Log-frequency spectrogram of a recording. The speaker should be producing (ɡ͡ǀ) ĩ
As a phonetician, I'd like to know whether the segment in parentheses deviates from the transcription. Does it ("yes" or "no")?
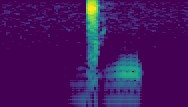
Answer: no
